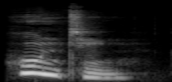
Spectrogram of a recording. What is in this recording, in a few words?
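"haunting", English, uk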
